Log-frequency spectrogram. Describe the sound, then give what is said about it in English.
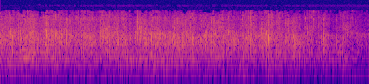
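An audience claps hands together in praise to the Lord, a dense, steady wash of many overlapping claps that holds at an even, fairly loud level for a few seconds without any voices on top. “Clap your hands to the Lord and let's give him praise.”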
